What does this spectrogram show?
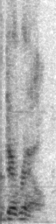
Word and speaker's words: Darrel: Do you pronounce it Darrel or Darrel? Darrel. Thank you. So I've been saying it right.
